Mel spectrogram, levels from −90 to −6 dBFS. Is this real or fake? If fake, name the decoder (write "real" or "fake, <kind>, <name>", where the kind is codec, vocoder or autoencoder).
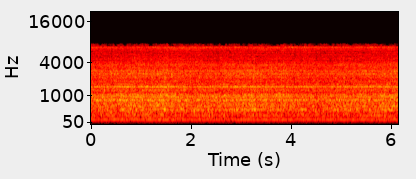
fake, vocoder, Vocos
